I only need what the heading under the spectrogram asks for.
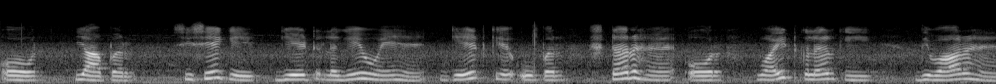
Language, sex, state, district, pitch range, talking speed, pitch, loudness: Hindi, female, Haryana, Charkhi Dadri, 195-235 Hz, 120 wpm, 210 Hz, -18 LUFS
